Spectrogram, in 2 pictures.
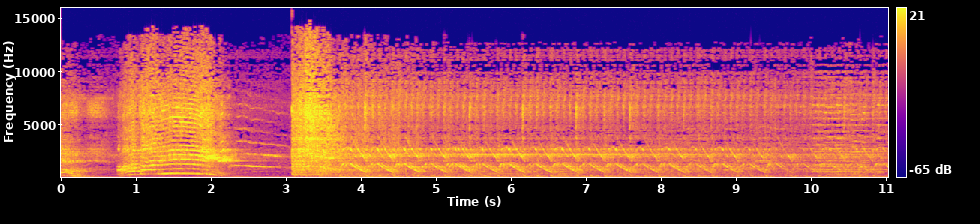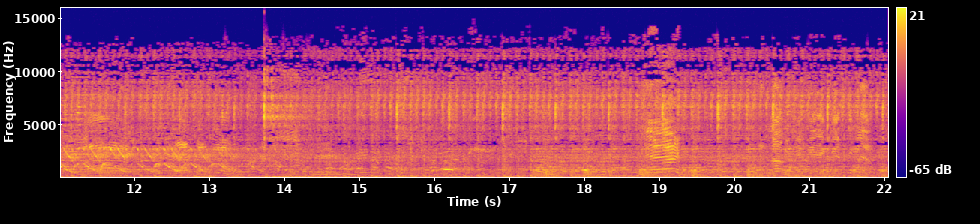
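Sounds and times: siren wail over loudspeaker: 1.4s - 15.1s
loud music with heavy bass: 3.1s - 22.0s.

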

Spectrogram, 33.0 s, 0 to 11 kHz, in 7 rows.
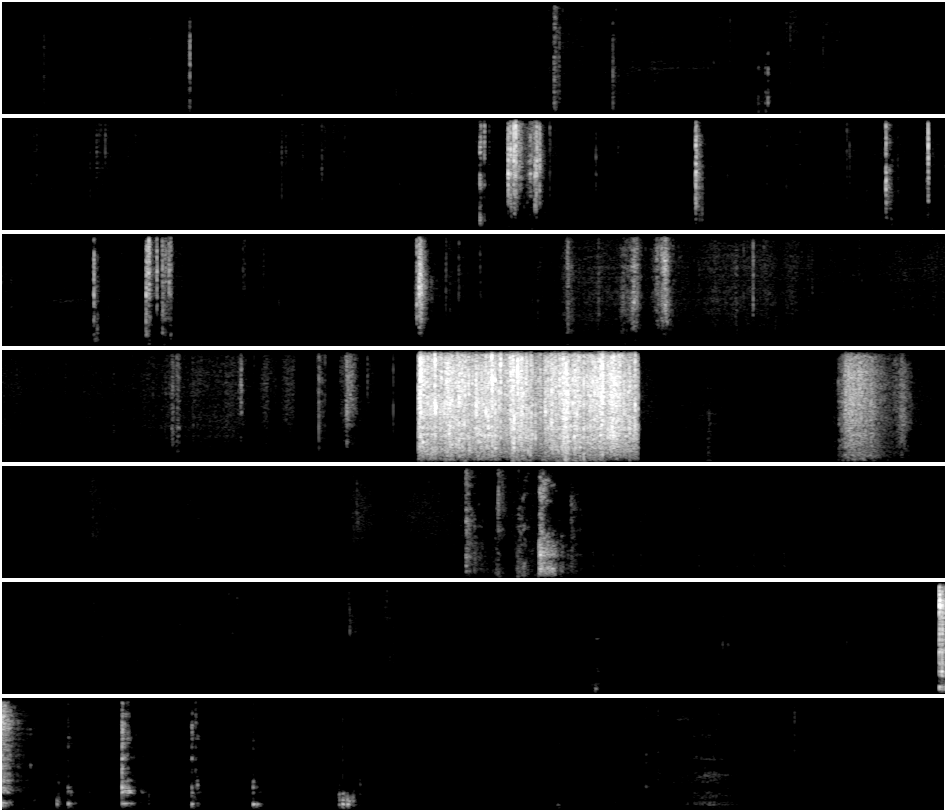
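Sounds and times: paper crumpling and crinkling: 14.8s - 17.4s, 18.4s - 18.7s.

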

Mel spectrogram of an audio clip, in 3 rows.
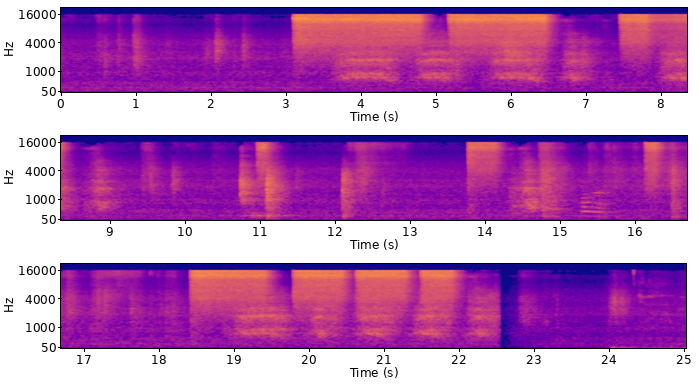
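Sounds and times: paint sprayer hissing: 3.1s - 6.6s, 7.5s - 8.5s, 13.8s - 14.3s, 18.4s - 22.1s.

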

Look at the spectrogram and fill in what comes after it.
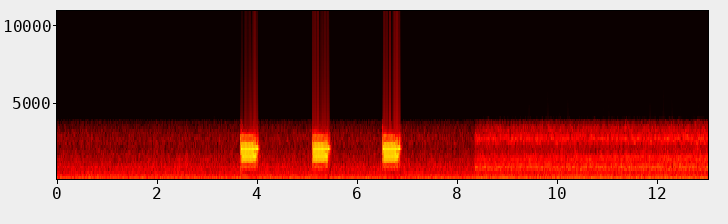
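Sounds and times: faint radio hiss: 0.0s - 13.0s
harsh digital data tone bursts: 3.7s - 4.0s, 5.1s - 5.5s, 6.5s - 6.9s.

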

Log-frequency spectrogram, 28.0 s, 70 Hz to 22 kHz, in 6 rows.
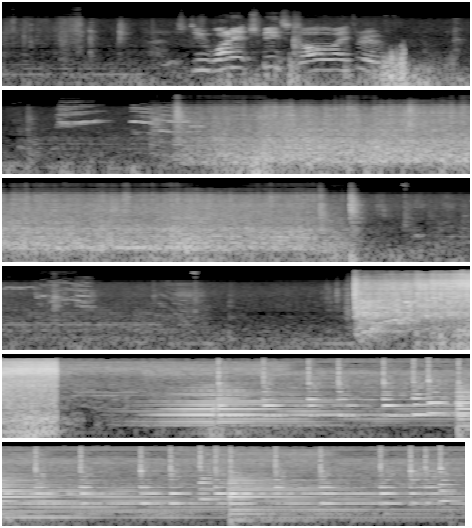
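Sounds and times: short loud hiss: 17.6s - 27.8s
band sawmill running: 17.8s - 28.0s.

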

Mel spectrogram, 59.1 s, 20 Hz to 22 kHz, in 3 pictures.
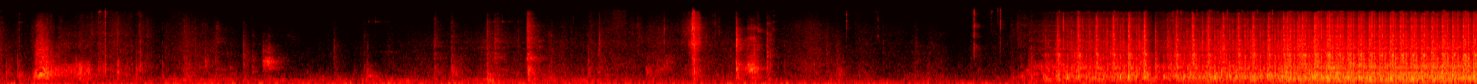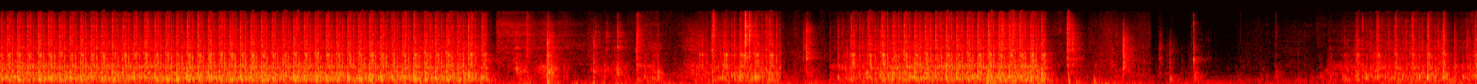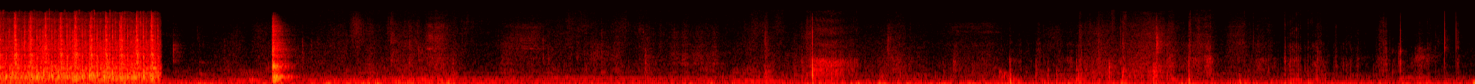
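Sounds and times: sewing machine stitching: 13.6s - 26.4s, 27.8s - 33.8s, 37.3s - 41.6s.

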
